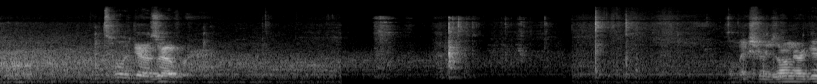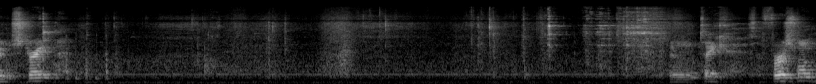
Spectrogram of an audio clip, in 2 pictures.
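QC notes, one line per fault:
3.41–5.72 s, input switched to a poorer device: the sound turns duller, a few dB quieter, with nothing above 9.8 kHz and faint added noise; likely a narrower-band microphone.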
